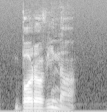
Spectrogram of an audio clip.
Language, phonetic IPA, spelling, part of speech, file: Polish, [ˌbɔrɔˈvʲĩna], borowina, noun, Pl-borowina.ogg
